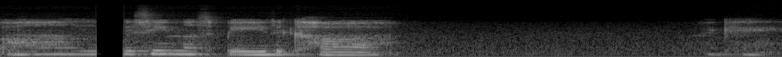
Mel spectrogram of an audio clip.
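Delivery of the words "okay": whispered aside. Real, not acted. Reader whispering an aside off the mic, unvoiced. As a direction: murmur it under the breath, voiceless.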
